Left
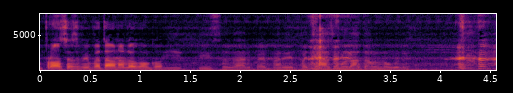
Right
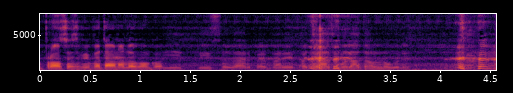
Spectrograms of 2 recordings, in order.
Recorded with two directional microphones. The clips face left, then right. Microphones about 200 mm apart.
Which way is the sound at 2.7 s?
55° right (ahead or behind).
